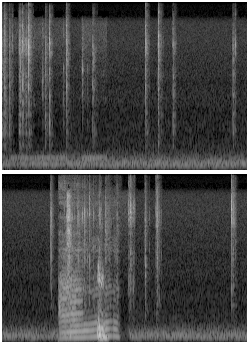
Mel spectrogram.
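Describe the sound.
Computer keyboard typing while someone looks something up: quiet, irregular key clicks run throughout, with a short voice sound about two-thirds of the way through.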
